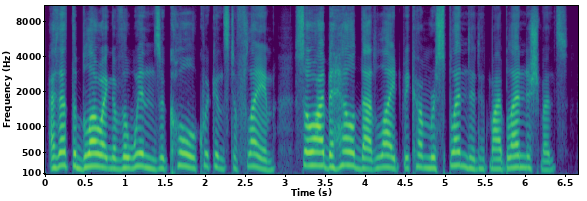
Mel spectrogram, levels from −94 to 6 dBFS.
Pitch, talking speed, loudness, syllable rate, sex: 210 Hz, 200 wpm, -19 LUFS, 5.1 syllables/s, female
